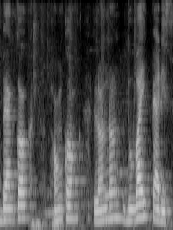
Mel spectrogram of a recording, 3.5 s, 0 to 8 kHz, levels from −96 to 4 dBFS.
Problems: background sounds at intervals, background conversations at intervals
